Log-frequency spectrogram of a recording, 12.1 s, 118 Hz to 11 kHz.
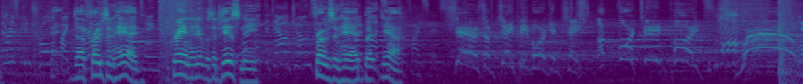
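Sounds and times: cartoon sheep bleating: 0:10.7 - 0:11.4.

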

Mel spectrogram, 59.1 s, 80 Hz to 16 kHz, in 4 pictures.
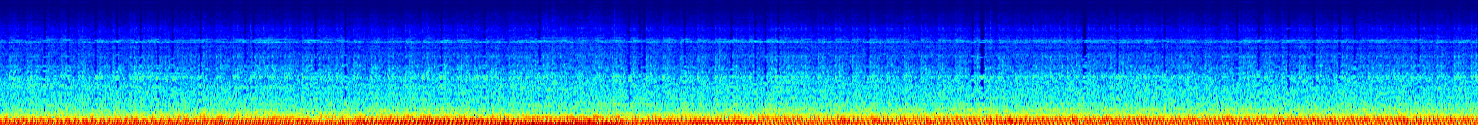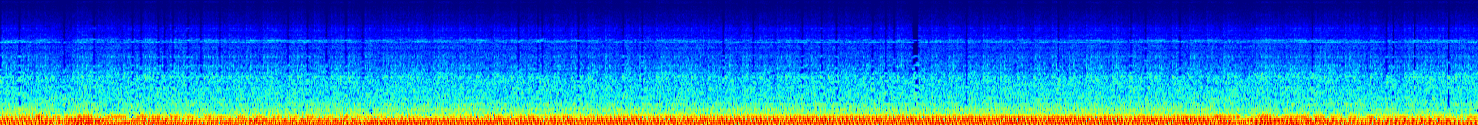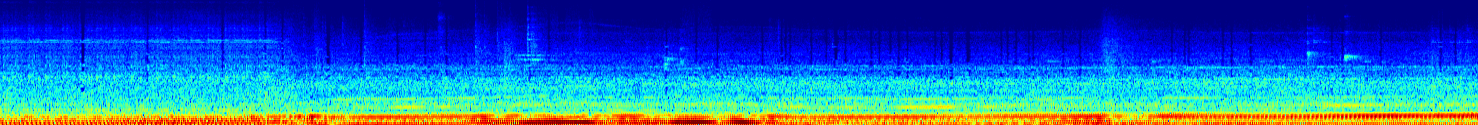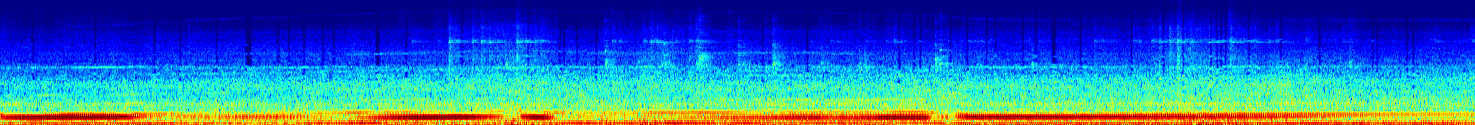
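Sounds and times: bus engine idling: 0:00.0 - 0:59.0.

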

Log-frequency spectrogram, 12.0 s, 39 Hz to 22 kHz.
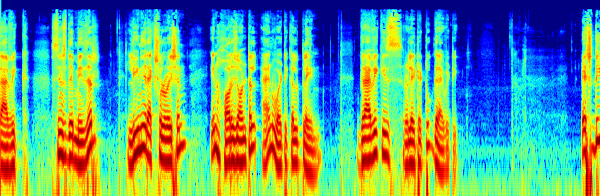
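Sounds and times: man narrating: 0:00.0 - 0:02.0, 0:02.6 - 0:06.4, 0:07.2 - 0:09.2, 0:11.6 - 0:12.0
faint short breath: 0:09.6 - 0:11.4.

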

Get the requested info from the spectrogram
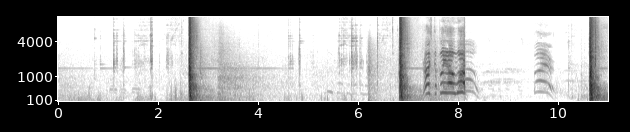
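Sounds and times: mortar firing report: 0:06.2 - 0:08.2, 0:10.6 - 0:11.0.

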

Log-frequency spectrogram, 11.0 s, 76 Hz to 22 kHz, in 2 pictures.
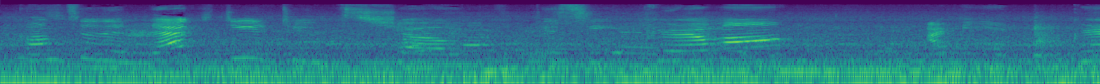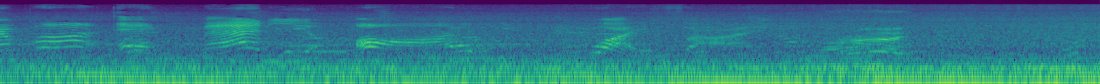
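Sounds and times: child speaking: 0:00.0 - 0:04.0, 0:04.6 - 0:09.6
engines humming: 0:00.0 - 0:11.0.

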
